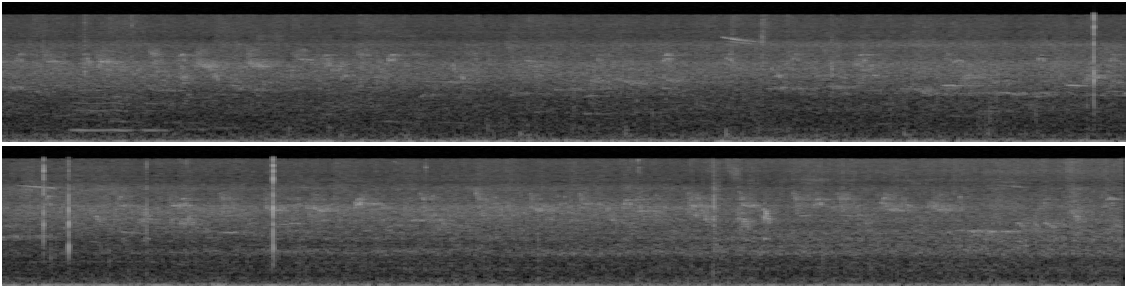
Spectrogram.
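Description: Outdoor garden ambience: a steady, uneven low rumble of wind on the microphone, with scattered faint high chirps of birds and insects.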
